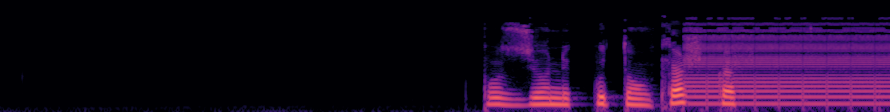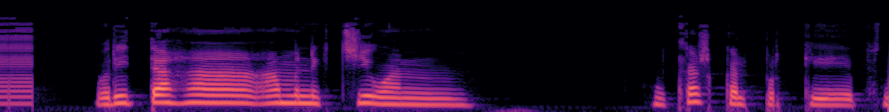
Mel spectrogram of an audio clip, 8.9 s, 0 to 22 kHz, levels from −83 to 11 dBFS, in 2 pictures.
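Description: MP2 compression, throughout: nothing above 13.1 kHz and a gurgling, granular dullness, likely from MPEG Layer II starved of bits, fitting roughly 56 kbps, switching upper sub-bands off. GSM phone buzz, 3.42 to 4.61 s: a hard, raspy, steady 217 Hz buzz at about -10 dB relative to the speech, where the audio circuitry rectifies a nearby handset's call bursts.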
